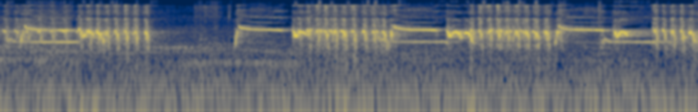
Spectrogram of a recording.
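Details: Prinia calling as a lure for a bird that will not sing: loud, rattling buzzy bursts led by upward-flicked notes, one short silence, and thin level whistles beneath.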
